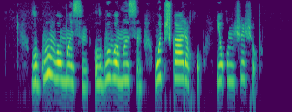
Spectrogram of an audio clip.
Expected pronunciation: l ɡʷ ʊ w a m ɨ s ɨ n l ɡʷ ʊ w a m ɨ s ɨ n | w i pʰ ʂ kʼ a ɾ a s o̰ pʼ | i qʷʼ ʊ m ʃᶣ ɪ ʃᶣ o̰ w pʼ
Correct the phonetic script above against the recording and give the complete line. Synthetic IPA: l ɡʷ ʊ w a m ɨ s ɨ n l ɡʷ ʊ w a m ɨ s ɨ n | w i pʰ ʂ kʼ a ɾ a χ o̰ pʼ | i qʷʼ ʊ m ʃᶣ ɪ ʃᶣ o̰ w pʼ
